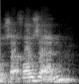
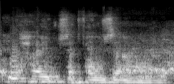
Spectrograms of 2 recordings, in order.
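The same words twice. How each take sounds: First: Fauzan lifted on a rising tune; rising call. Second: Slow, stately formal call with a laugh; formal classical address. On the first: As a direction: call the name with a rise on Fauzan. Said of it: "dia tekankan pada intonasi saja". (Fauzan diucapkan dengan nada naik) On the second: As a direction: address him like classical Arabic, slowly. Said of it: "level bahasa klasik memang tinggi". (panggilan formal klasik yang pelan sambil tertawa) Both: Shown as a demonstration.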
